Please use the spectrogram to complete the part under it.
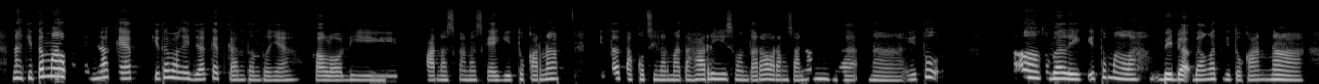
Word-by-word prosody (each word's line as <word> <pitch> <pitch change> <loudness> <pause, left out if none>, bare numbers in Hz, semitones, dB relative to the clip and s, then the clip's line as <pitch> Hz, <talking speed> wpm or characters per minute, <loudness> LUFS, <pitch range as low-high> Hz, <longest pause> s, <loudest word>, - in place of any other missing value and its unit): Nah, 290 - +4
kita 320 +4 +2
malah 375 -1 +9
pakai 300 -2 -22
jaket. 280 -4 +1 0.2
Kita 260 +4 -2
pakai 275 -3 +2
jaket 245 +3 -1
kan 210 +1 -2
tentunya, 200 -1 -4 0.3
kalo 200 -1 0 0.2
di - - -2 0.7
panas-panas 210 +1 -4
kayak 200 0 -1
gitu 235 - -6
karena 225 +4 +1 0.5
kita 390 -9 -5
takut 225 -2 -3
sinar 215 -2 -2
matahari 230 +4 +1 0.2
sementara 210 -1 -3
orang 215 -1 -2
sana 200 +2 -3
enggak. 205 -6 -2
Nah, 190 -2 -4
itu 235 +9 -4 0.9
heeh 320 -2 +7
kebalik, 265 -3 +6
itu 325 +5 -4
malah 240 -3 +3 0.3
beda 235 -2 +7
banget 240 +3 +1
gitu 210 -2 -3
kan. 215 +1 -1
Nah, 210 -3 +2
225 Hz, 160 wpm, -25 LUFS, 205-255 Hz, 0.9 s, malah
